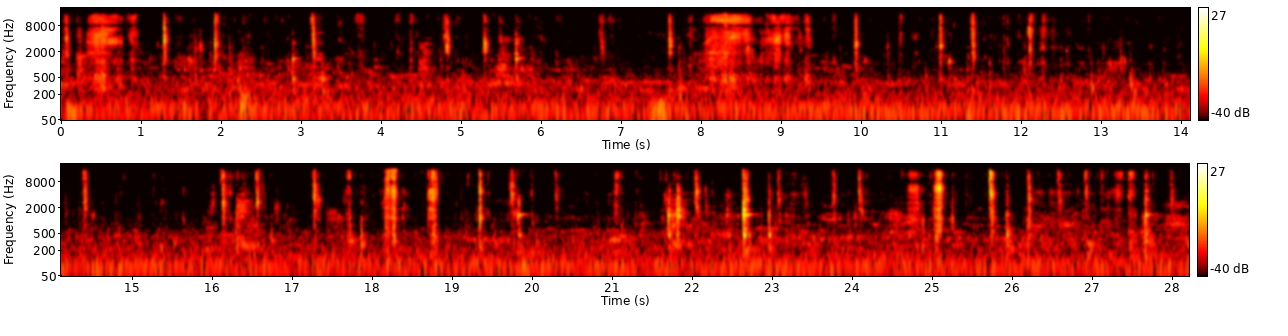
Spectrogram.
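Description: Close-up eating sounds of a person chewing and biting curried chicken leg meat, with scattered wet mouth clicks and smacks that come more often in the second half, over a steady low hum.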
